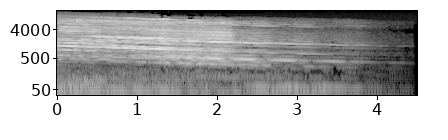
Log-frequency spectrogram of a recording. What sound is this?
Another take on "magic." This time, someone's magic is being nullified. Of course, you could use it for other things, but that was my intention.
